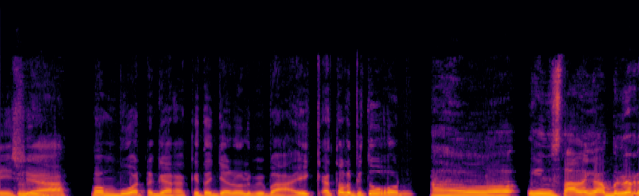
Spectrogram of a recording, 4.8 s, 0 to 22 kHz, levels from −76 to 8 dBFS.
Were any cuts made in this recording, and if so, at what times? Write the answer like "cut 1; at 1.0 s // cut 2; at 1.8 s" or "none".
cut 1; at 3.1 s // cut 2; at 3.9 s

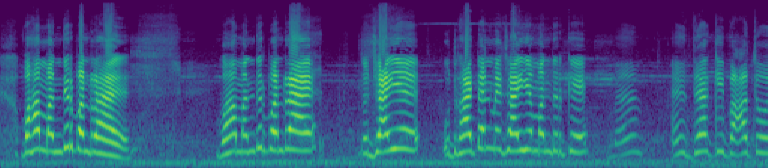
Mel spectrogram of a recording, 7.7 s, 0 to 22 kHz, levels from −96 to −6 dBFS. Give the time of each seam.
none

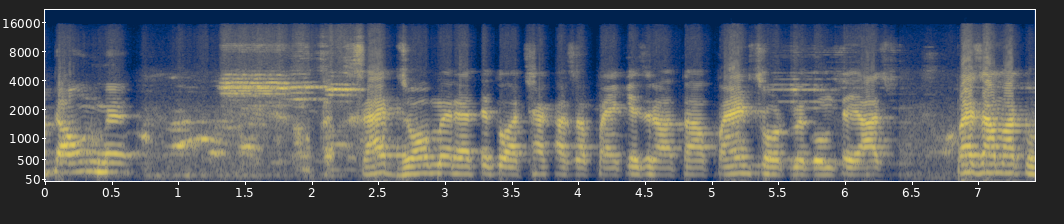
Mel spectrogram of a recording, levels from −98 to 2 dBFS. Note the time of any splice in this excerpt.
cut 1; at 1.9 s

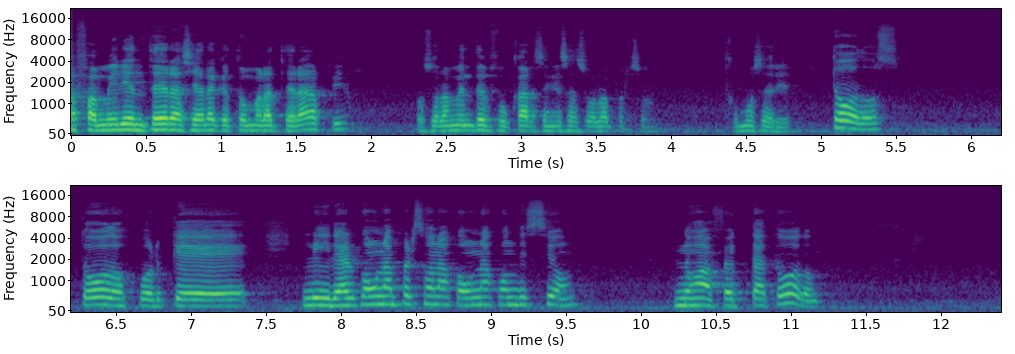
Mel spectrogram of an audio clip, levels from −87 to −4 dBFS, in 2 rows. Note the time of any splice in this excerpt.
none

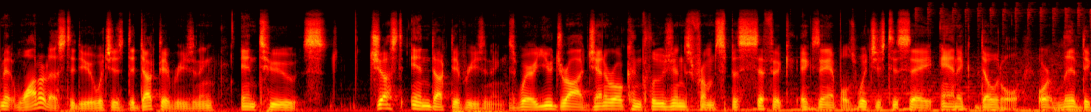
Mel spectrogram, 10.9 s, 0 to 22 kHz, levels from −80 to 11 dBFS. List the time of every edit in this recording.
cut 1; at 5.1 s

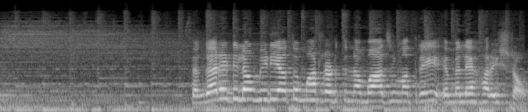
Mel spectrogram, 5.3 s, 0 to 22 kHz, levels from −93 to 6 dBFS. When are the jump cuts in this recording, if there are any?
cut 1; at 1.5 s

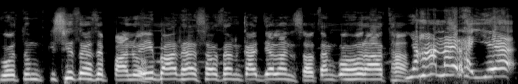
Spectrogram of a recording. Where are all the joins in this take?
cut 1; at 1.4 s // cut 2; at 4.2 s

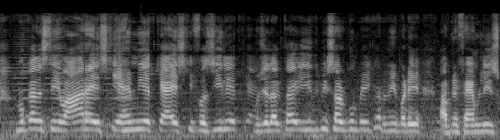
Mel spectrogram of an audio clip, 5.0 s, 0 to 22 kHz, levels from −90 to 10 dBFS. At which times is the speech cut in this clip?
cut 1; at 2.4 s

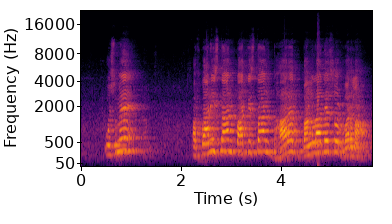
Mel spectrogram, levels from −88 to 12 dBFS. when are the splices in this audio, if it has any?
none

